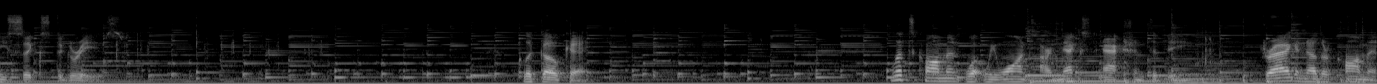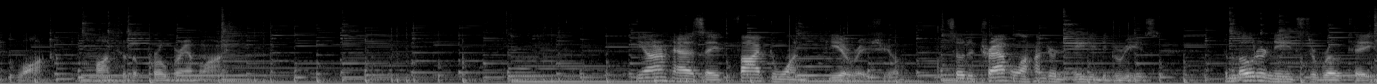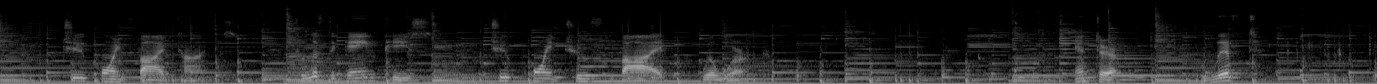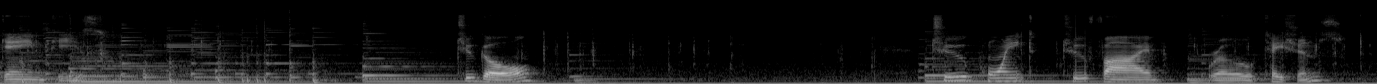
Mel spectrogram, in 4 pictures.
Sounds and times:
Speech: 0.0s - 1.2s, 5.2s - 5.9s, 8.9s - 11.9s, 12.6s - 16.1s, 20.1s - 25.4s, 26.0s - 27.6s, 28.2s - 29.9s, 30.5s - 35.1s, 38.3s - 38.8s, 39.6s - 40.2s, 41.3s - 42.4s, 45.9s - 46.7s, 50.6s - 54.8s.

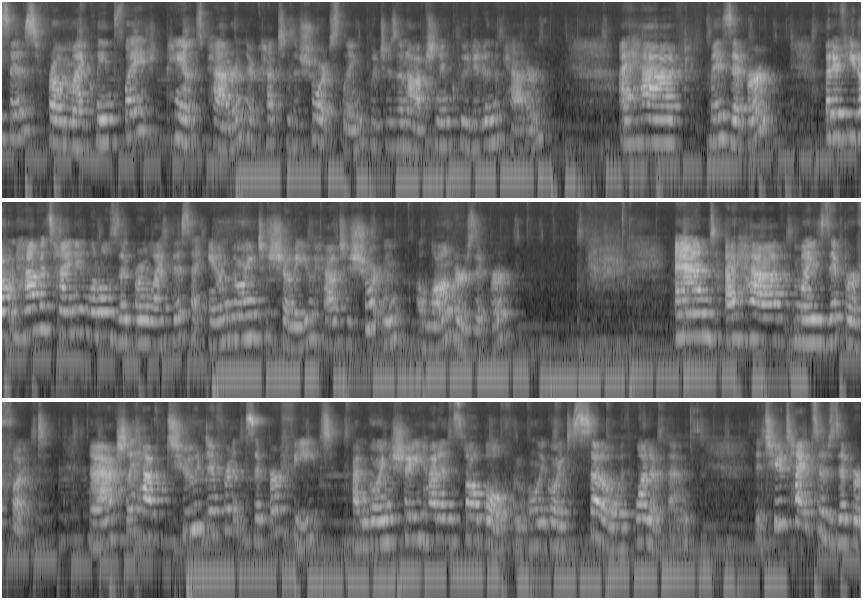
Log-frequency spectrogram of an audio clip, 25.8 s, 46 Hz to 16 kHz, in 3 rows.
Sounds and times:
Speech: 0.0s - 5.5s, 6.1s - 13.7s, 15.3s - 24.1s, 24.7s - 25.7s
Music: 0.0s - 25.7s.

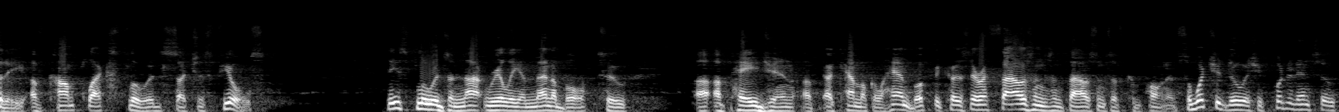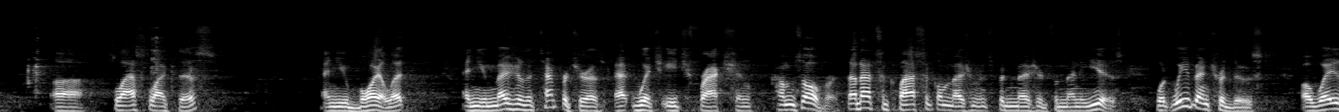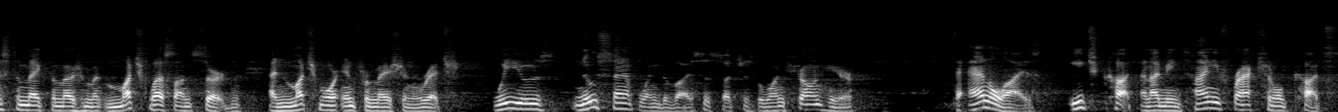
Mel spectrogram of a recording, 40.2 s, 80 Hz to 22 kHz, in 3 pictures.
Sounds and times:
Speech: 0.0s - 2.6s, 3.9s - 6.4s, 7.0s - 15.6s, 16.6s - 35.4s, 36.4s - 40.1s.

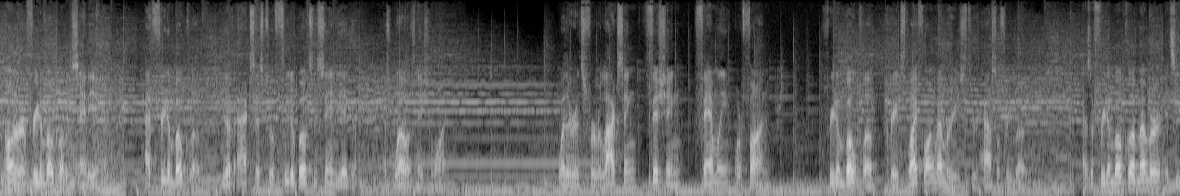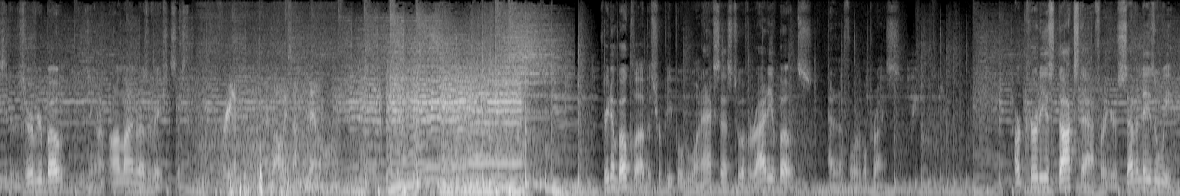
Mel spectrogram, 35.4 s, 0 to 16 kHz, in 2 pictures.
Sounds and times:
Speech: 0.0s - 1.6s, 2.2s - 6.8s, 8.4s - 11.6s, 12.4s - 15.4s, 16.2s - 22.8s, 26.8s - 31.2s, 32.9s - 35.4s
Music: 0.0s - 35.4s.

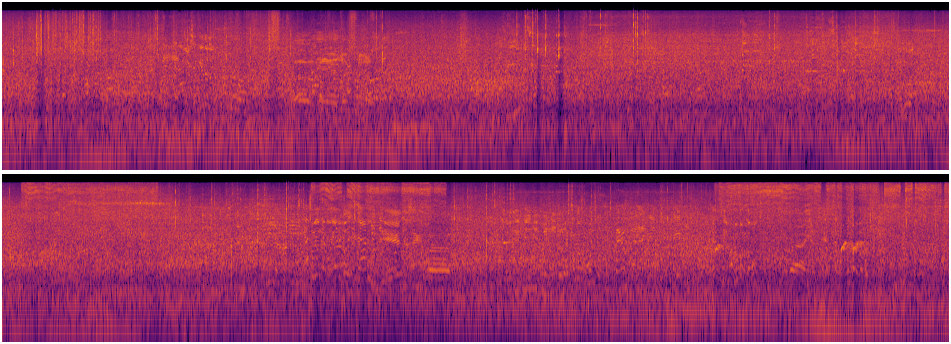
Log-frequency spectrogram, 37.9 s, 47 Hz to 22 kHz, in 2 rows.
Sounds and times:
Speech: 1.1s - 7.9s, 24.2s - 28.0s, 28.8s - 37.4s
Spray: 4.9s - 5.7s, 19.3s - 22.4s, 24.7s - 27.9s, 33.2s - 37.8s.

